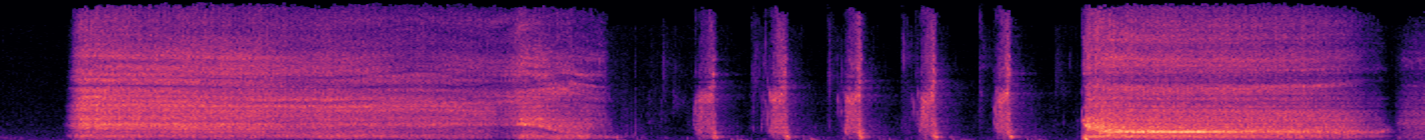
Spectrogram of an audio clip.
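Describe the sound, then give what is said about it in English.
A trained freediver's packing breath, filling the lungs past a normal breath: one long, steady hissing inhale, then five short gulping sips of air, and finally another loud, sustained rush of breath, with no talking. “And that's called packing. And that is something that only experienced freedivers should be doing, because there are some inherent risks associated with it.”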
